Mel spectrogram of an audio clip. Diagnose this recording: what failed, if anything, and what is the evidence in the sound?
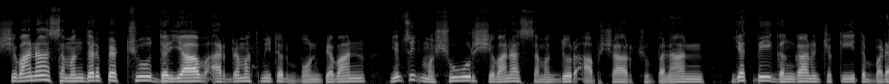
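No fault detected anywhere.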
